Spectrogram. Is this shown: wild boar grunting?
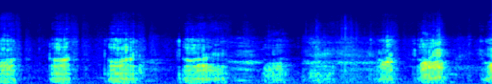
yes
